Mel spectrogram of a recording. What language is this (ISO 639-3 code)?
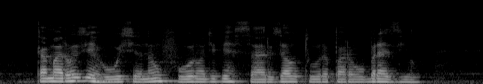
por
